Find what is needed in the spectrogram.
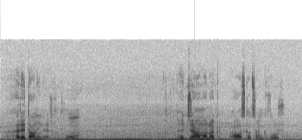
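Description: A man speaking Armenian in short phrases with pauses, over a low steady hum that is loudest in the gap between his phrases.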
